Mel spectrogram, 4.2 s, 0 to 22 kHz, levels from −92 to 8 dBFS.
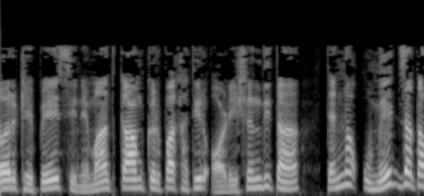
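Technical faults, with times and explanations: throughout, MP3 compression: the speech sounds watery and swirly, with plainly audible smearing and nothing above 8.3 kHz. The likely cause is MP3 encoding starved of bits, consistent with about 32 kbps, so the encoder cuts the treble and weak frequency lines flicker between frames.
1.19 s, pre-echo: a short hiss of about 13 ms comes just ahead of a sharp attack, which then sounds soft and smeared. The codec spread its quantisation noise across the whole block, so noise meant for the loud onset also filled the quiet moment before it.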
